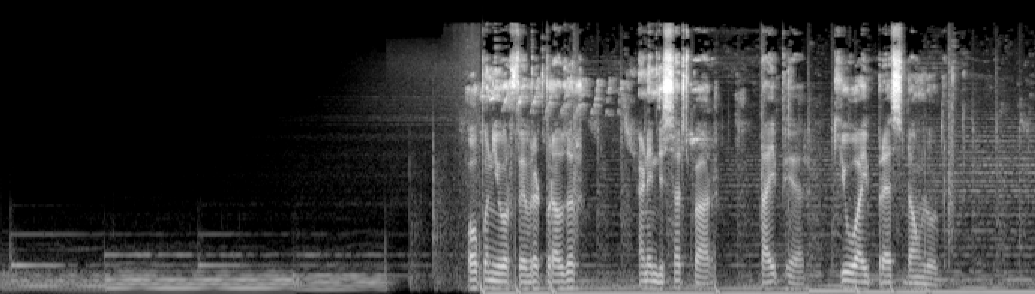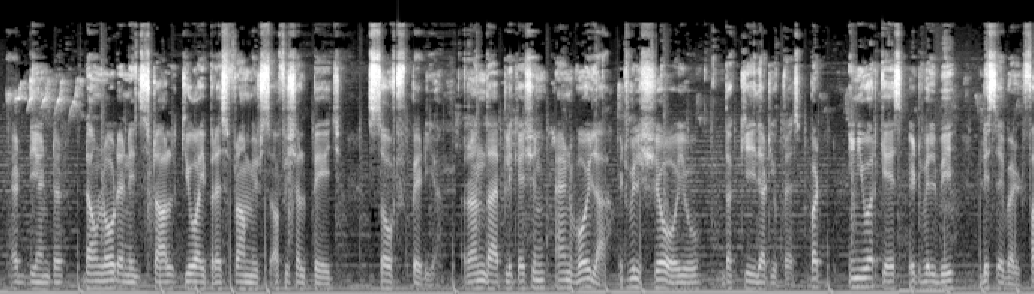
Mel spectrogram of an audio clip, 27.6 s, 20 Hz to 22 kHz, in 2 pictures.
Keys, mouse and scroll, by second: 1.3 click, 7.0 click, 10.1-14.2 typing, 19.8 click, 21.8 click, 22.0 right click, 22.4 click, 23.1 right click, 23.8 click.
